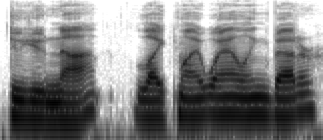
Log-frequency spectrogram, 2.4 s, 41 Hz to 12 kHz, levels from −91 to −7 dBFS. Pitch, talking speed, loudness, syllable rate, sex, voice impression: 110 Hz, 175 wpm, -15 LUFS, 4.4 syllables/s, male, masculine, middle-aged, tensed, slightly weak, slightly dark, slightly soft, slightly muffled, halting, cool, calm, mature, reassuring, wild, kind, modest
